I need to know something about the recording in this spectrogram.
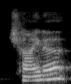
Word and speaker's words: Chynna: name actually it's at china out loud it's spelled a little differently if chy and na underscore o UT l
